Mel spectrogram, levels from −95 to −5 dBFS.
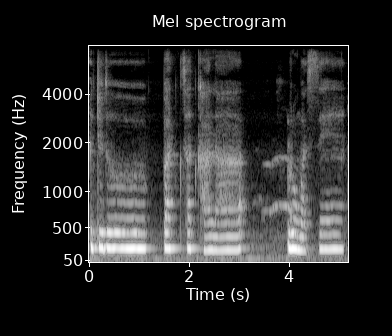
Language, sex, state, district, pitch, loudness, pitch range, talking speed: Nagamese, female, Nagaland, Kohima, 210 Hz, -15 LUFS, 200-215 Hz, 70 wpm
